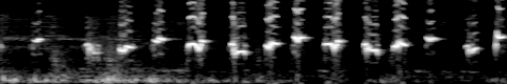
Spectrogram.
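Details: Sooty-headed bulbul giving rapid ropelan song as training material for caged birds: about fourteen short, rising whistled notes delivered roughly four per second, with muffled low background noise at the start.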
